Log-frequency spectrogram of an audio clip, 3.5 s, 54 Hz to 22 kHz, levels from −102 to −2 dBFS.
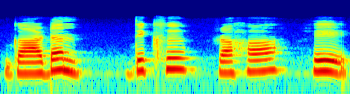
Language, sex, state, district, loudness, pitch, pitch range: Hindi, female, Madhya Pradesh, Bhopal, -15 LUFS, 235 Hz, 210-250 Hz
